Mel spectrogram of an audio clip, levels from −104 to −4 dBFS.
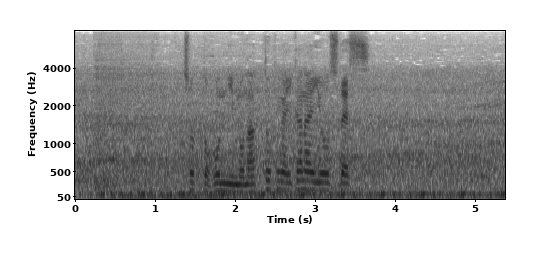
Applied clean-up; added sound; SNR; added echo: none; Cupboard open or close; 18 dB; none.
